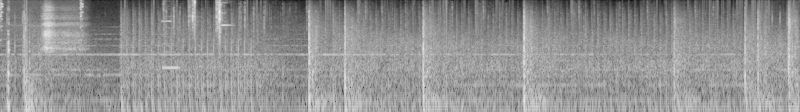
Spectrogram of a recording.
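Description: Sharp gunshots ring out in Halo, spaced a second or two apart over a constant background rumble, with a loud burst of rapid fire at the start; bright, close and punchy.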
